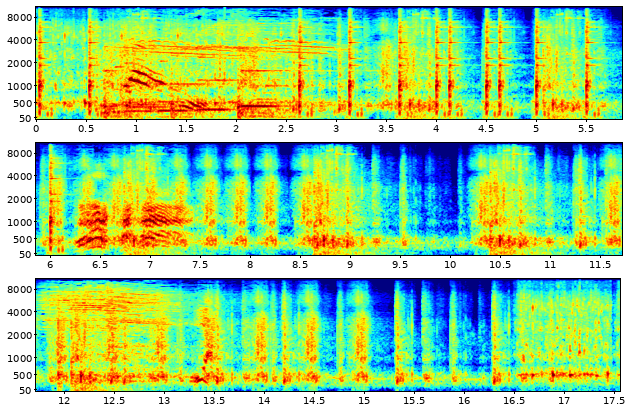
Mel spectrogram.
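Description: Cheerful game music plays.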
